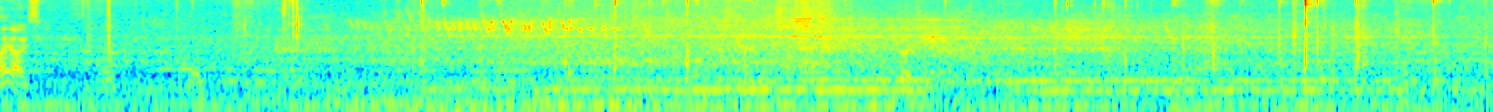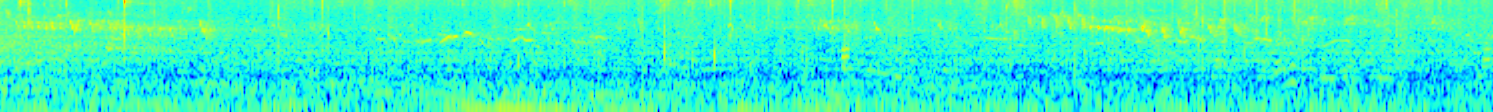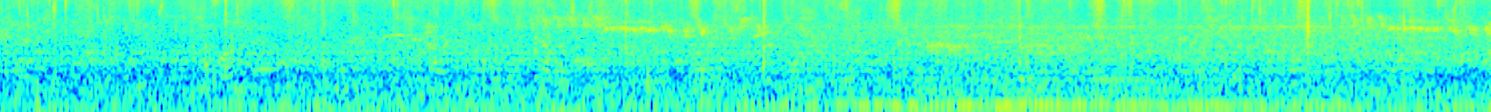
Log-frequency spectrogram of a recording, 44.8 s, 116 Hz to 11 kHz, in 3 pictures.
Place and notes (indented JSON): {
  "title": "Eintritt ins Marzilibad",
  "date": "2011-06-10 13:45:00",
  "description": "Marzilibad, Eintritt gratis, jedoch Kästchengebühr, Bärndütsch der langsamste Dialakt der Schweiz",
  "latitude": "46.94",
  "longitude": "7.44",
  "altitude": "507",
  "timezone": "Europe/Zurich"
}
